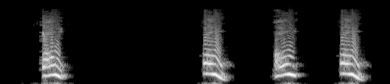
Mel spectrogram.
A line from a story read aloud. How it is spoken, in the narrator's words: they cried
